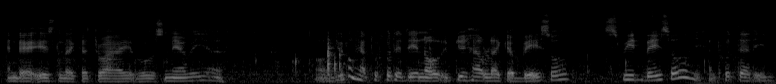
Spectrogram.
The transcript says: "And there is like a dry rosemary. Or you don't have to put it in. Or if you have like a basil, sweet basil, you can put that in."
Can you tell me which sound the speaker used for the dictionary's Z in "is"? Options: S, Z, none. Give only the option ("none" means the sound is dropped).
S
